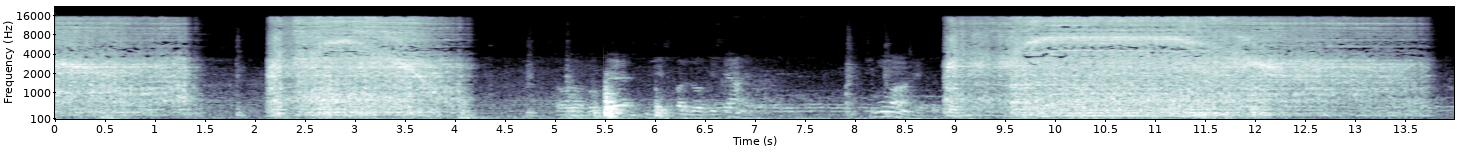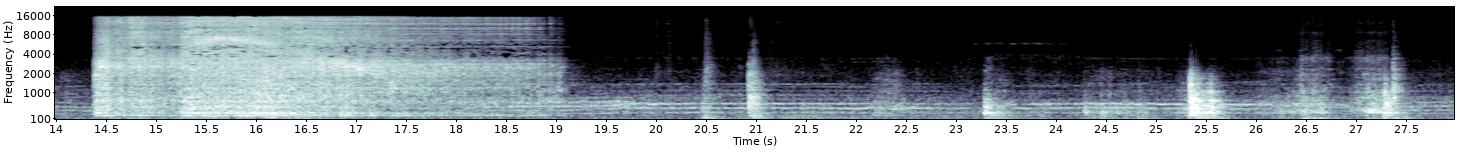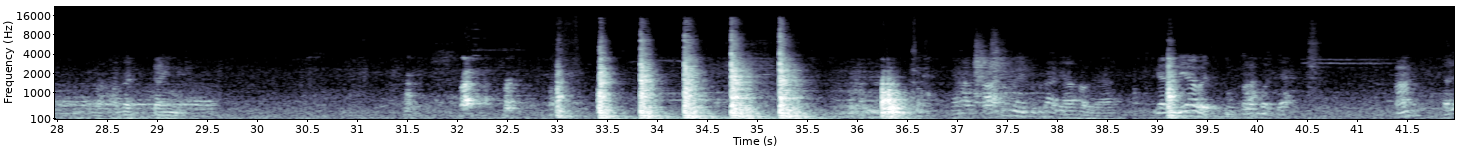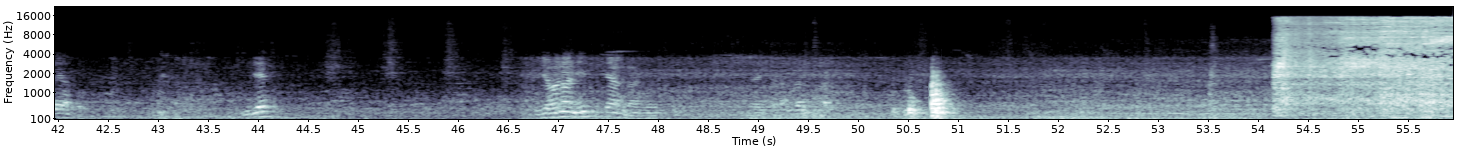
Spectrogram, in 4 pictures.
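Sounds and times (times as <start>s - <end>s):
electric planer cutting wood: 0.0s - 1.5s, 2.1s - 4.2s, 8.9s - 13.8s, 14.4s - 19.1s, 54.2s - 55.9s
hammer striking wood: 33.0s - 35.6s.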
